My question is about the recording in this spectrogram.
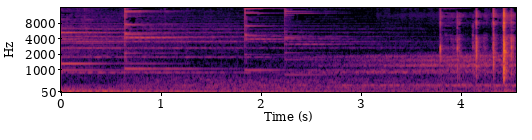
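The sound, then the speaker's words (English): Scattered keyboard clicks of someone typing with one hand from a hospital bed, over a low sustained musical drone: a few isolated keystrokes early on, then a quicker run of crisp taps near the end, fairly quiet. “I'm typing this from a hospital bed with one good hand and bandages across my face.”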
